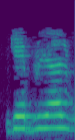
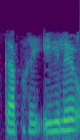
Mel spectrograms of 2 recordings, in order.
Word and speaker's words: Gabriele: Yeah, it's the German version with E-L-E at the end. So it's in German, it's Gabriele, or in English, it's Gabrielle. It's not okay. – Gabriel, it's the male version. It doesn't have the second E at the end.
